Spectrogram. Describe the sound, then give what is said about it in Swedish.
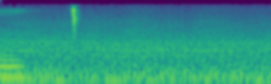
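Steady road and engine rumble from a car driving through Malmö in autumn sunshine, a constant even hiss and low drone without distinct events. “Ja, nu sitter jag här i höstsolen i Malmö och kör.”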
